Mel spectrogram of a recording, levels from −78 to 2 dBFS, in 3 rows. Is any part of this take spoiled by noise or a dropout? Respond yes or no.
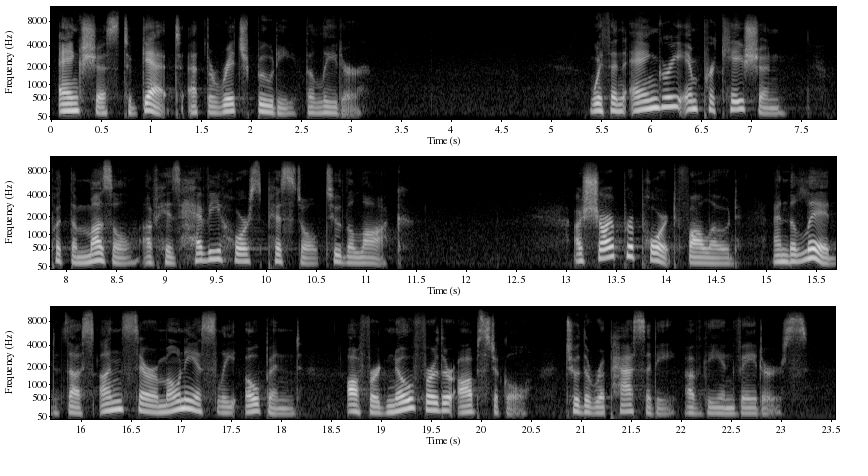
no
